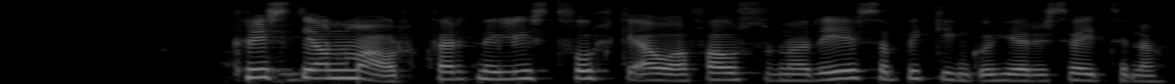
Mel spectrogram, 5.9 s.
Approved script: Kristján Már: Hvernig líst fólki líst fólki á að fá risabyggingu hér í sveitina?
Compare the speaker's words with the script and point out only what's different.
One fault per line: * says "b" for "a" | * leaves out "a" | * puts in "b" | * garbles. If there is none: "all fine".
* leaves out "líst fólki"
* puts in "svona"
